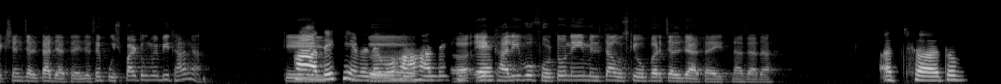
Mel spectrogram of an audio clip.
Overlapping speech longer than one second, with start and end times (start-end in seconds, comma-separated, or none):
3.5-4.9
